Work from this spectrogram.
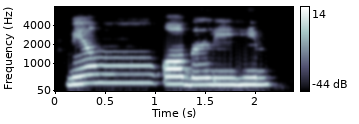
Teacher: Nun sukun bertemu dengan huruf qaf, dibaca samar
